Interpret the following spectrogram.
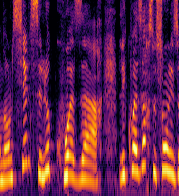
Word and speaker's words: quasar: Vous Oui, prononcez on dit quasar, oui, exactement.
